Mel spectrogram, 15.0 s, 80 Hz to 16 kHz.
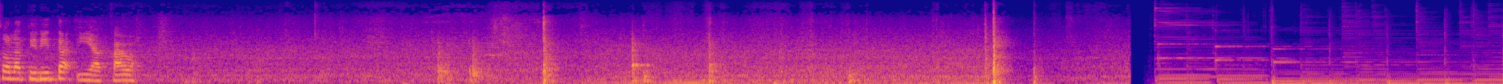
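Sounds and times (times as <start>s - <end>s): music: 11.5s - 15.0s.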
